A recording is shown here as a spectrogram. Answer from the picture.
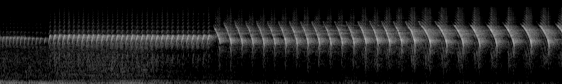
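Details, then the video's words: AF canary singing in ngerol (rolling) style: a short noisy start, then a long steady high whistle, breaking into a fast trill of repeated downward-sweeping notes that grows louder toward the end. "kenari AF ngerol"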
